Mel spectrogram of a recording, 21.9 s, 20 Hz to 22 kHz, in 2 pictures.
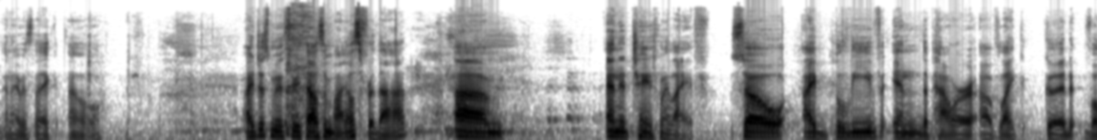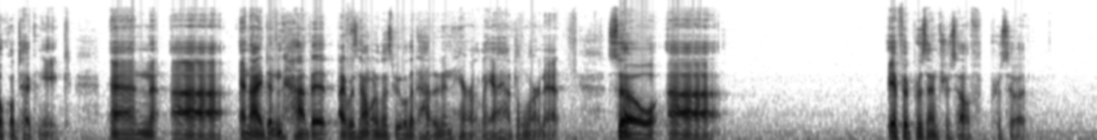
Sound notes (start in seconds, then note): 4.1 laughter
